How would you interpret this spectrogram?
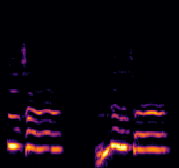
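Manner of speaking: very high squeaky mock taunt; drawn-out falsetto jeer. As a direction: tease in a tiny falsetto voice. Sing-song high taunting repeat.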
